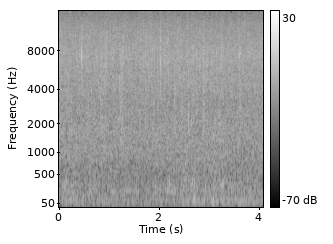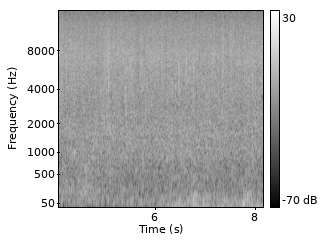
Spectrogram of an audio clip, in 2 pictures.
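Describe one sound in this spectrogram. Heavy rain pours steadily onto a wet pavement.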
